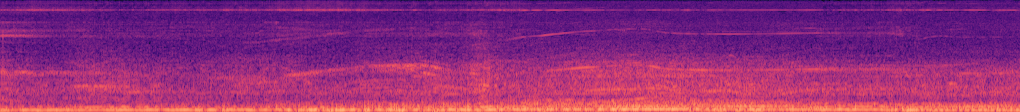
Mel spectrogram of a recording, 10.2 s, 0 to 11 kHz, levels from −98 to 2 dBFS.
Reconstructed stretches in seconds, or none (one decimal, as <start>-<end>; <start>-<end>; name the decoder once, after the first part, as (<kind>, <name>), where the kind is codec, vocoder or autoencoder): 0.0-5.2 (vocoder, WaveNeXt); 8.2-9.2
